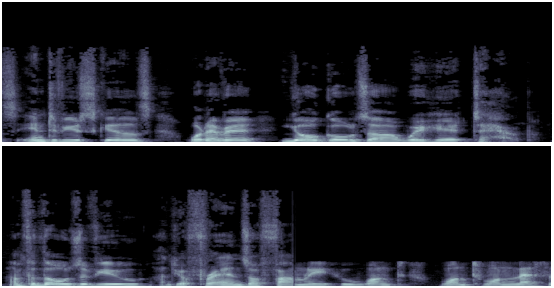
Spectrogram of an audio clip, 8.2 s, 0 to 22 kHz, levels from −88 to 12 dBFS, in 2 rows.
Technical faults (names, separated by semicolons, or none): input switched to a poorer device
